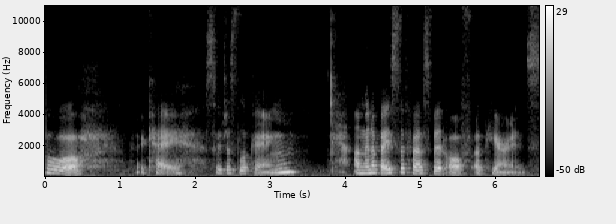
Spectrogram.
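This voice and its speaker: Here is a woman with an Australian accent. Her pitch is medium. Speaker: YouTube reaction video creator. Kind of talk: casual reaction commentary. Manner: animated. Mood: cheerful, chatty. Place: home room. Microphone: webcam.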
